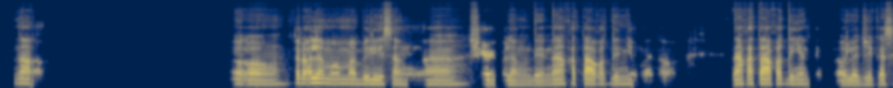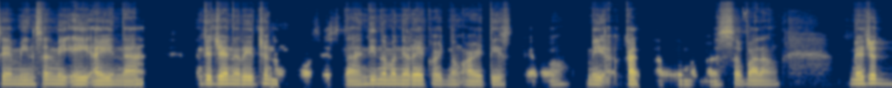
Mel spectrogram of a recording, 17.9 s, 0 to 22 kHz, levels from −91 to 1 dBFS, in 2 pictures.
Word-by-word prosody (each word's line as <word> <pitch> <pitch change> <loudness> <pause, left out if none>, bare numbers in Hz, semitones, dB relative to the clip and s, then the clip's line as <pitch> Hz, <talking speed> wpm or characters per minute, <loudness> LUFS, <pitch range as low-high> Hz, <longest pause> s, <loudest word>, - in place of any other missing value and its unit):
Na - - +3 2.0
Oo, 140 -1 +1
pero 160 +2 +2
alam 170 -1 +7
mo, 145 - +1
mabilisang, 140 -2 0 0.2
ah, 130 +1 -2
share 135 -1 +4
ko - - -22
lang 125 -1 -3
din, 120 0 -3
nakakatakot 145 0 +4
din 140 0 -6
'yung - - -14
ano 125 0 -11 0.6
nakakatakot 150 0 +6
din 140 0 -2
'yung 145 - -15
technology 125 0 -4
kasi 135 +1 +1
minsan 135 +1 -3
may 135 - 0
AI 125 -1 +1
na, 120 +1 -1 0.6
nag-ge-generate 140 -1 +3
siya 155 - 0
ng 135 0 -9
boses 120 +1 -8
na 120 0 -1
hindi 135 +2 -3
naman 135 -1 -1
ni-record 130 -1 0
nung 125 -1 -8
artist 120 +1 -4
pero 120 +2 -9 0.2
may 130 -1 0 0.2
kantang 125 -2 +2
lumabas 120 -2 -9
so 135 -3 0
parang, 125 -1 -1 0.7
medyo 150 +2 +4
135 Hz, 140 wpm, -23 LUFS, 125-140 Hz, 2.0 s, alam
